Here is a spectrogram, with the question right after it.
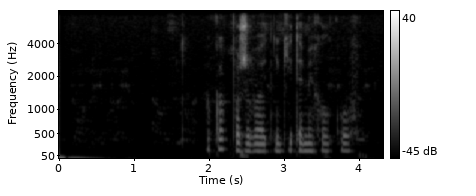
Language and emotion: Russian, sad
